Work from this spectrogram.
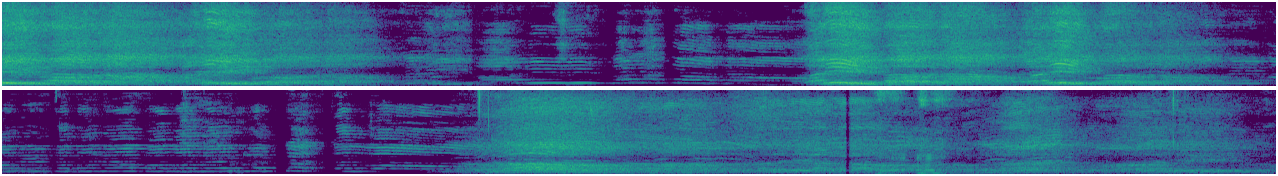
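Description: At a religious gathering, a large crowd answers a speaker by shouting a slogan in unison, rising in loud roaring bursts between stretches of a single voice calling out.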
